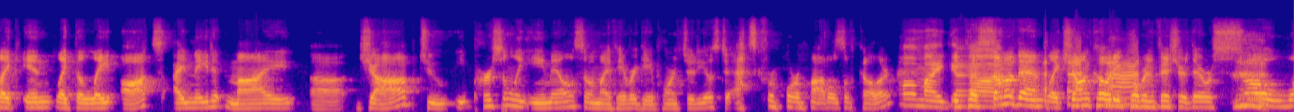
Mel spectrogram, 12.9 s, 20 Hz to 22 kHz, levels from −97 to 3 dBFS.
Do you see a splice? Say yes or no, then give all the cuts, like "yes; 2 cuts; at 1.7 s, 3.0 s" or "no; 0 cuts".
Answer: no; 0 cuts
